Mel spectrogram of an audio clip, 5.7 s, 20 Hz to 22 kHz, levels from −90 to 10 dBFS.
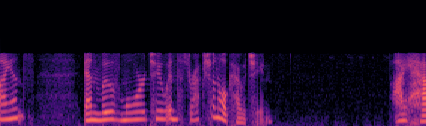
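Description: No technical faults can be heard in this speech.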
